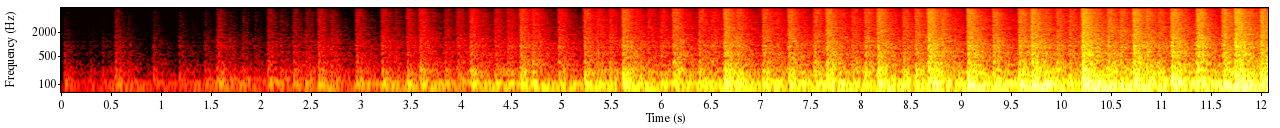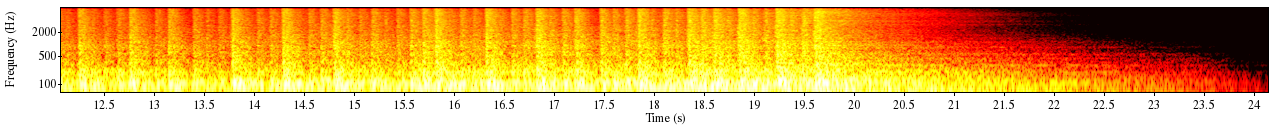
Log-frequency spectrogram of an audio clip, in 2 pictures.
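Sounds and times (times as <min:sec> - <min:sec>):
drums: 0:00.0 - 0:23.7.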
